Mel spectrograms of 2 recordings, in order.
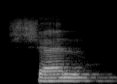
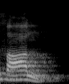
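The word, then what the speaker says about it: shall: लगा दिया यहाँ पर शैल। कुछ लोग बोलते हैं साल, तो भैया 2 साल 3 साल नहीं है, वो रहेगा शैल, ठीक है। शैल पढ़ा करें इसको भैया, कुछ लोग गलत प्रोनाउंसिएशन ना करें, ठीक है।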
